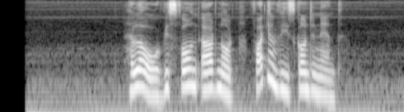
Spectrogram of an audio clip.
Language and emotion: Russian, neutral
